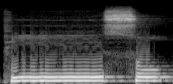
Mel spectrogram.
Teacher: ফায়াজের ফি, জেরের বামে ইয়া সাকিন এক আলিফ টানতে হয়, এক লেখা দেখে এক আলিফ টান দিব। সদ পেশ সু একটু মোটা করতে হবে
